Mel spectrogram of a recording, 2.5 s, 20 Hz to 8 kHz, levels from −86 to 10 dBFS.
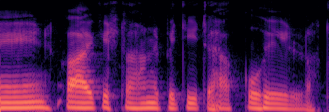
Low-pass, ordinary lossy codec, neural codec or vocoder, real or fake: none; none; none; real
